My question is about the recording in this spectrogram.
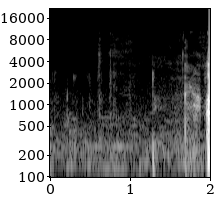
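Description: A pause in a man's speech at a podium microphone: near silence, with a faint click a little past halfway and a short, faint intake of breath just before he speaks again.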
